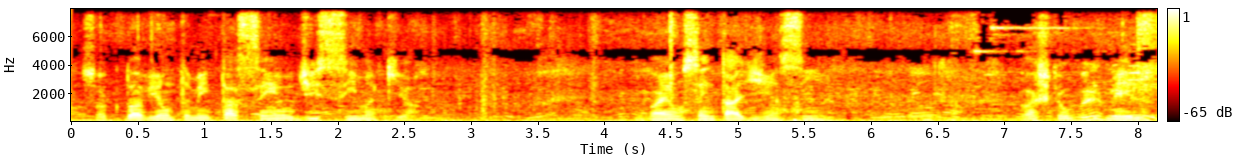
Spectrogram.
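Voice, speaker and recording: A man's voice: mid-range voice, noisy background. A young man casually showing off toys while walking through an outdoor flea market, filming on a handheld phone and pointing things out constantly. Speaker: toy collector vlogger. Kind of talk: casual walk-through commentary. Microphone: handheld phone camera.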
